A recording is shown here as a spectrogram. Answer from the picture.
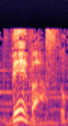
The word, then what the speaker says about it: Weber: 名字にあたるこのファミリーネーム、あのスペルがですね、あの WEBER、あのウェーバーなんですけども、あのプロイセンおよびドイツの出身なので、ドイツ語発音するとベーバーと濁ります。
